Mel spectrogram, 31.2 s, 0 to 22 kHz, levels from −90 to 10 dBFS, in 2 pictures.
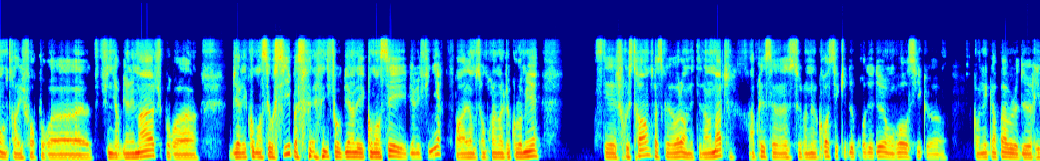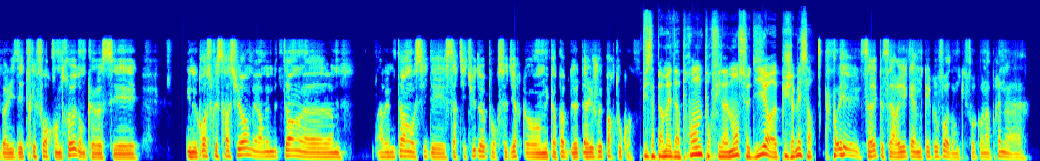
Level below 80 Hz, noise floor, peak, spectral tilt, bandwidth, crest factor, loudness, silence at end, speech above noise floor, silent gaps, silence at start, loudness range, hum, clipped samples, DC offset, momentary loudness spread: -46 dBFS; -73 dBFS; 0 dBFS; -5.5 dB/octave; 16 kHz; 14 dB; -14 LUFS; 0.2 s; 59 dB; none; 0 s; 5 LU; none; under 0.1%; under 0.1%; 9 LU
